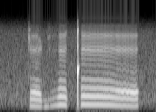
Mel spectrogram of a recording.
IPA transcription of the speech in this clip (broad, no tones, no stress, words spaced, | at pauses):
ʈɛːɖʱɛ ǃɛː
